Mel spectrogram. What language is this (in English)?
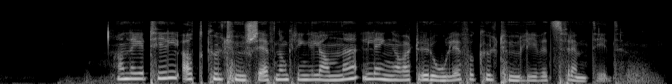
Norwegian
